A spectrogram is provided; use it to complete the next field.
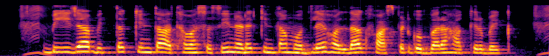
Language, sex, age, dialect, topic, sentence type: Kannada, female, 18-24, Northeastern, agriculture, statement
